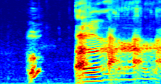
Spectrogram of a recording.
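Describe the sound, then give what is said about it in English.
A person imitates a dolphin with a brief squeak, then a loud, strained, high-pitched squealing call held for about a second, with no talking. “I can't do a dolphin noise. That was my impression.”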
